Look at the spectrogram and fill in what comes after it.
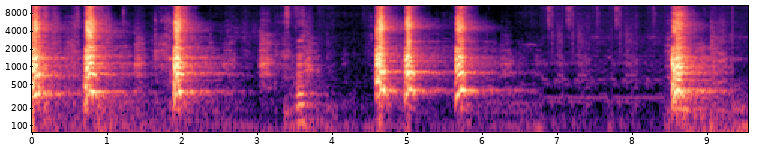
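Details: Dog barking while helping its owner pick water spinach: single loud barks spaced about one to three seconds apart, a few softer yips between them, quiet background with a faint low hum.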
